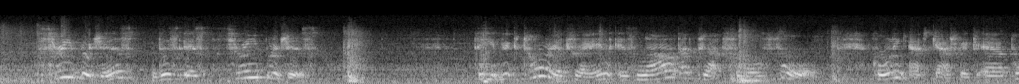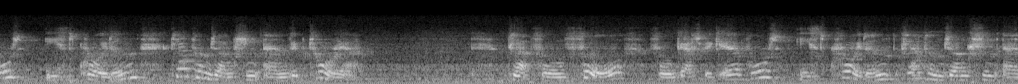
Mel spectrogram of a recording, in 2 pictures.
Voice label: pre recorded platform announcement; three bridges

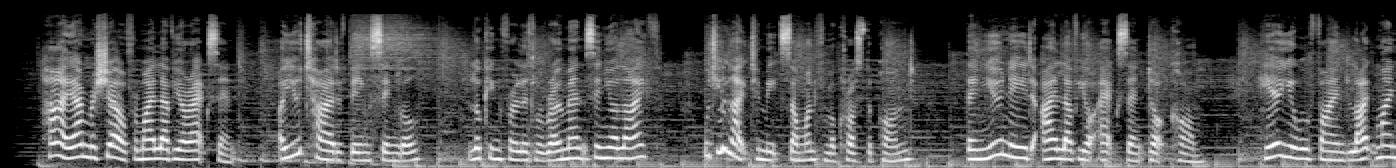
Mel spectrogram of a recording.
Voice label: radio ad

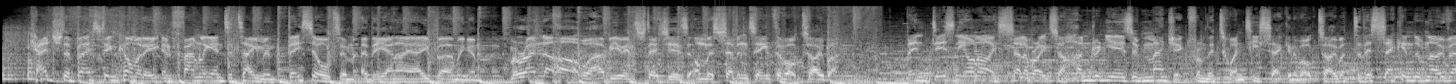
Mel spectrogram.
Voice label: radio commercial

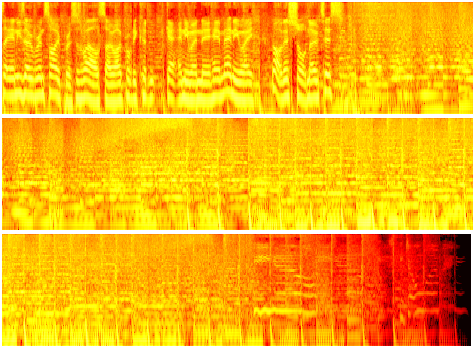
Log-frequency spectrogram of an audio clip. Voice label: radio dance link

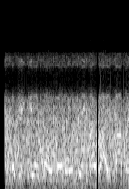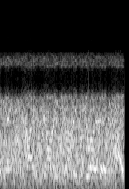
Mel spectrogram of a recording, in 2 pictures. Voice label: 6m ssb

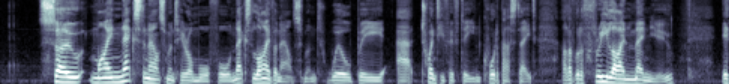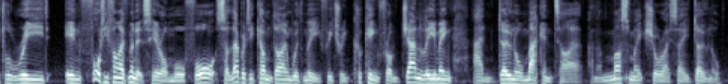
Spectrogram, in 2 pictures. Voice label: continuity announcer; more4

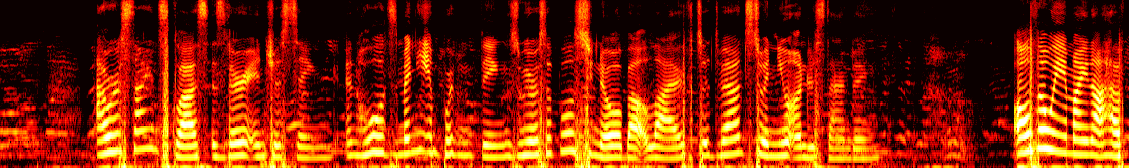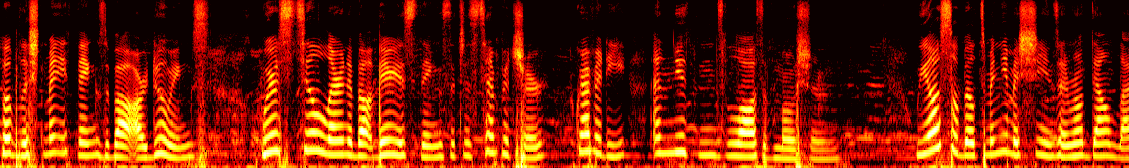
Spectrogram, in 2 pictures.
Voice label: voice note; integrated science

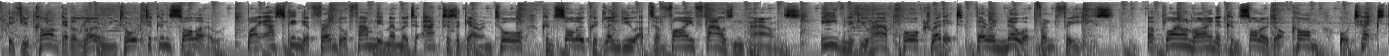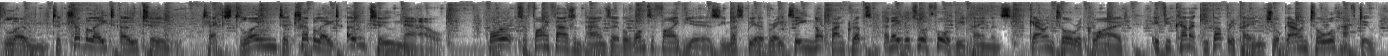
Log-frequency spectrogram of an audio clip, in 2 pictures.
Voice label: radio advert

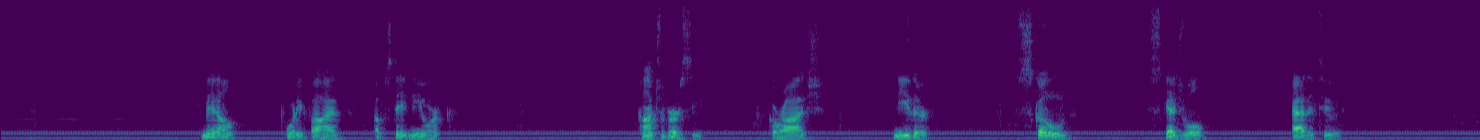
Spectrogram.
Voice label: 6 words, male, grew up in hudson new york area; born 1965

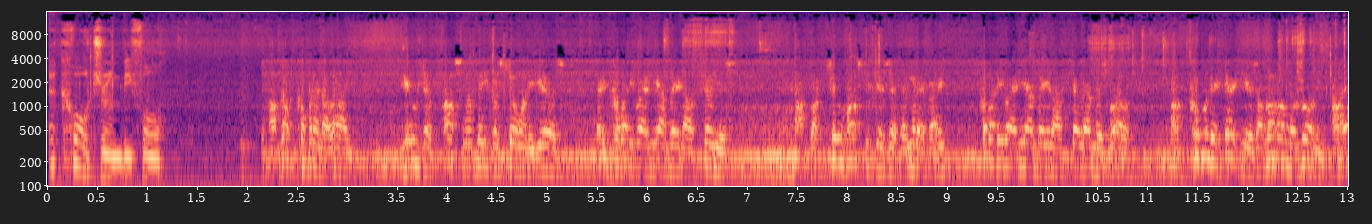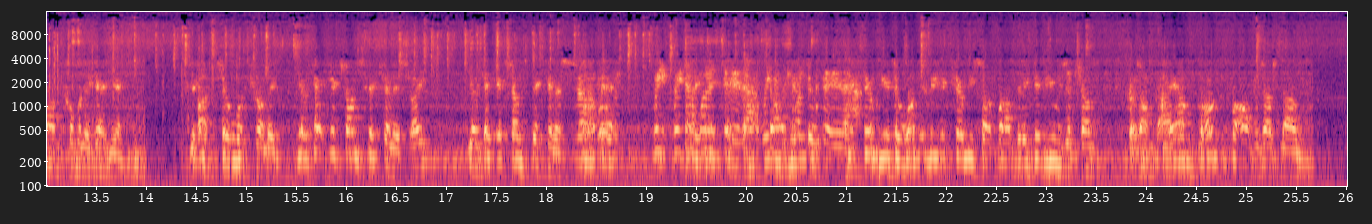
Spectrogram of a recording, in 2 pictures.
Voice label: 999 call; raoul moat

